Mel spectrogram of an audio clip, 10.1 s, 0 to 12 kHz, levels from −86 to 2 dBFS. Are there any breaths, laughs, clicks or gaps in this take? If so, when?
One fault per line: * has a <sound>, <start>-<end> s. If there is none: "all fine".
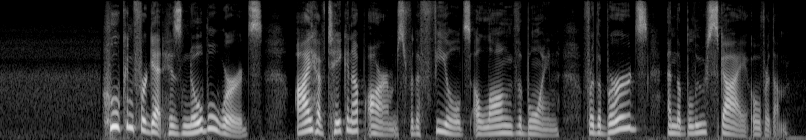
all fine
